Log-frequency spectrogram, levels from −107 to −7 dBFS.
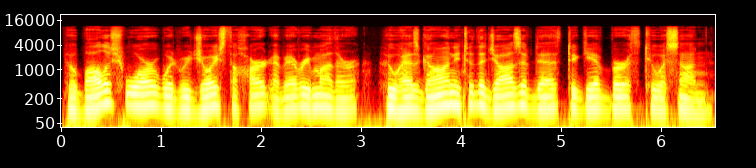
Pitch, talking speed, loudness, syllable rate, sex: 115 Hz, 220 wpm, -17 LUFS, 5.1 syllables/s, male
